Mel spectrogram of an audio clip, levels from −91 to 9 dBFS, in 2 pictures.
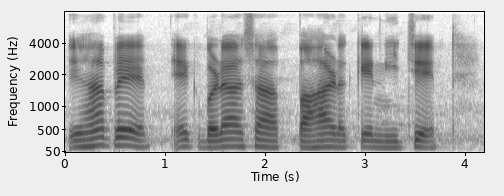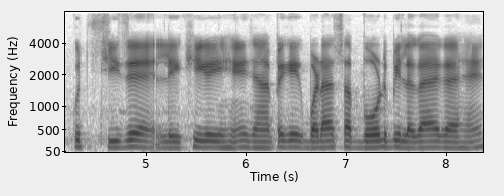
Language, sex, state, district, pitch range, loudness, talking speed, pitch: Hindi, male, Odisha, Malkangiri, 125-140 Hz, -17 LUFS, 165 wpm, 135 Hz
